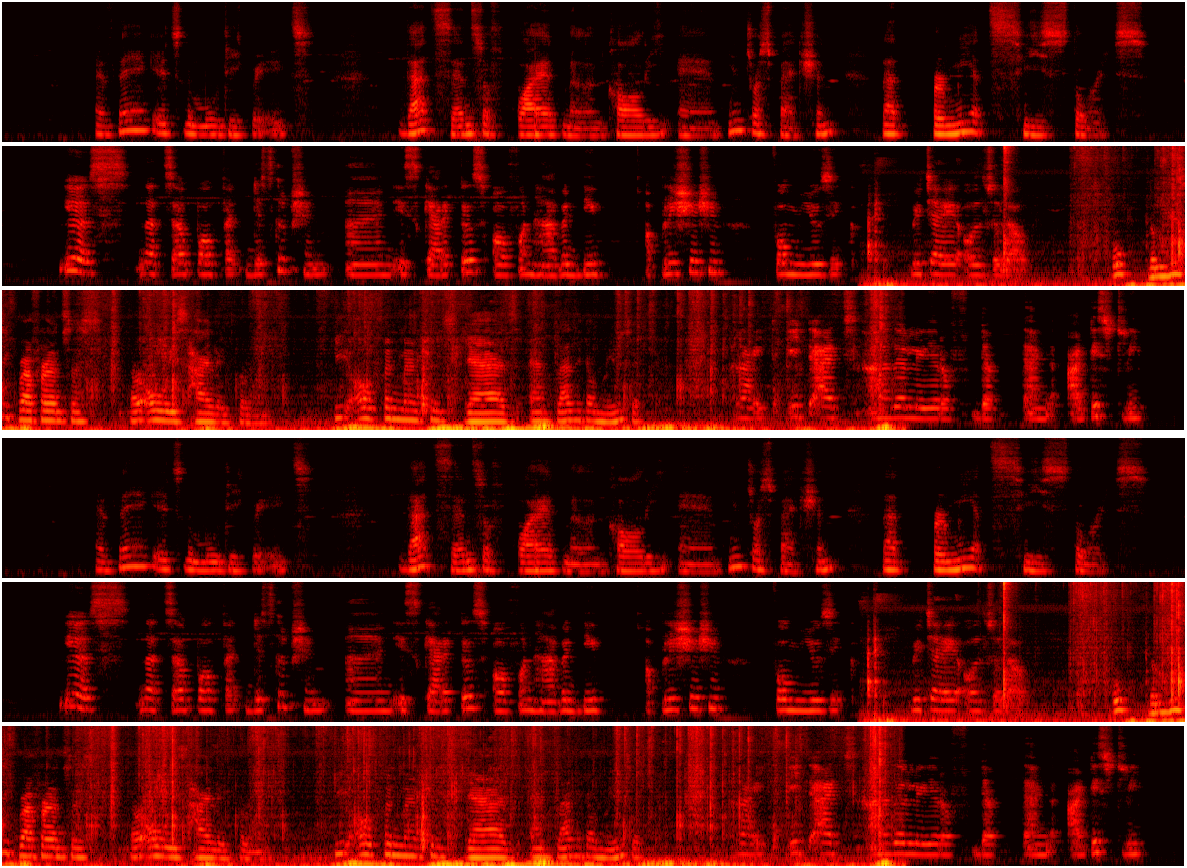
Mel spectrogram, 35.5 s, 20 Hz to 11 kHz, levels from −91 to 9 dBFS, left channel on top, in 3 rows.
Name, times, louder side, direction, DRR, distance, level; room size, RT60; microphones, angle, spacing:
voice 1, 0.9-3.1 3.5-3.6 4.0-8.3 8.8-9.0 9.3-11.4 22.9-26.3 27.0-30.1, left 2 dB, 80° left, 0.9 m, -46 dB
voice 2, 12.4-17.8 18.3-19.2 19.5-20.2 20.9-22.1 30.9-33.6 33.9-35.0, left 2 dB, 15° left, 0.7 m, -50 dB
sound 1, 20.4-32.7, right 1 dB, 75° right, 0.7 m, -40 dB
2.6 x 2.4 x 3.4 m
head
